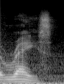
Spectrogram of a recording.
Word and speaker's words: Reyes: want to call it race i've got a friend called victoria reyes who it's well same spelling and you pronounce it raise but they pronounce it so i guess race it is anyway here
